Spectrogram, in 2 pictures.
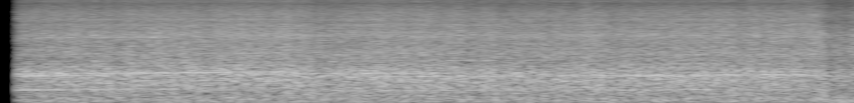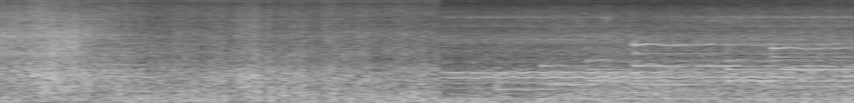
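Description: Racing motorcycle engine held at high revs with loud rushing noise, as heard from an on-board camera; about six and a half seconds in, the sound changes and music comes in.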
